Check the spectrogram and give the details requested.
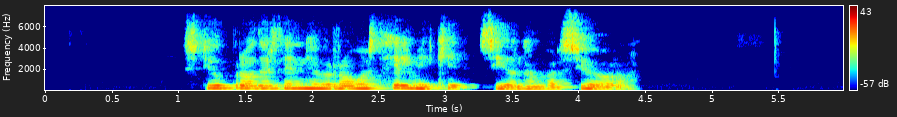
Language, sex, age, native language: Icelandic, female, 50-59, Icelandic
